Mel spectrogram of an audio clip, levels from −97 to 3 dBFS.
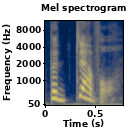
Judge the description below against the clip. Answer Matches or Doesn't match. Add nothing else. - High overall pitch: Matches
